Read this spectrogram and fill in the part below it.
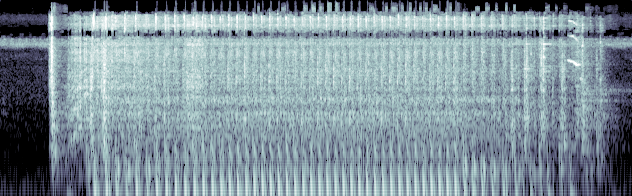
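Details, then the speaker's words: Rare four-wheel-steering riding mower tractor with single-cylinder engine, after carburetor and fuel line replacement and ground fix: starts at once, settles into an even, steady beat with no misses, shuts off cleanly; now starts reliably, normal start and idle. "again seems to start up pretty reliably now it's fantastic"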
